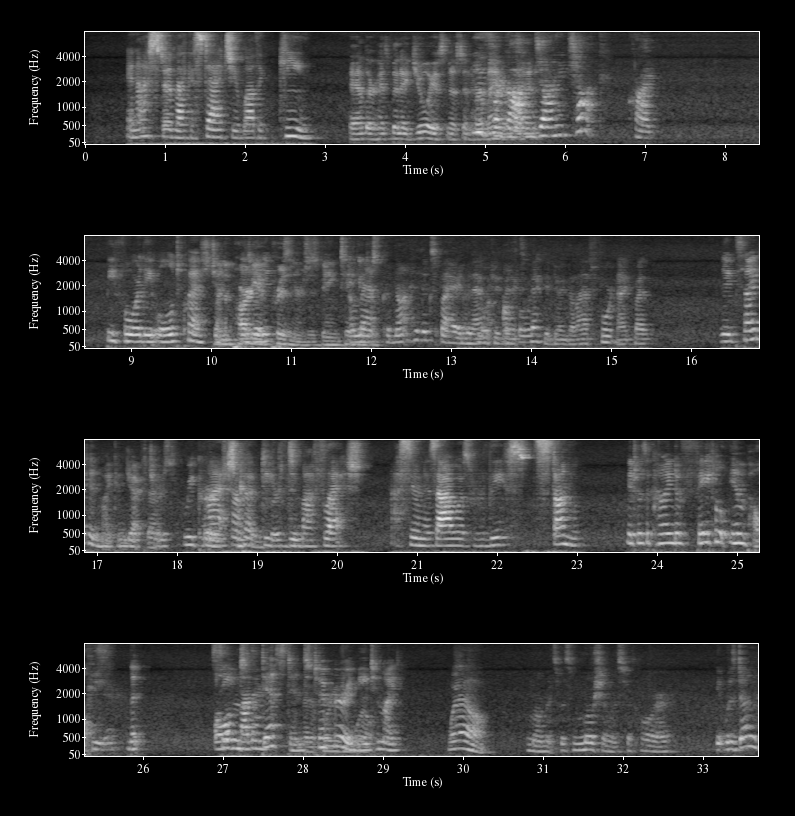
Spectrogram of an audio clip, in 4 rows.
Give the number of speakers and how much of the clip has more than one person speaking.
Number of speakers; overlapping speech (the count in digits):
7, about 24%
